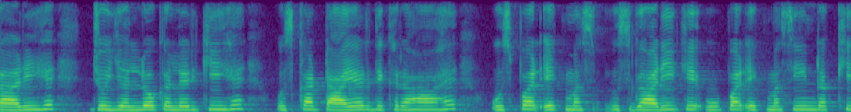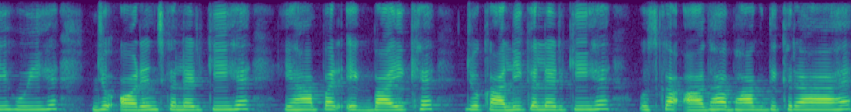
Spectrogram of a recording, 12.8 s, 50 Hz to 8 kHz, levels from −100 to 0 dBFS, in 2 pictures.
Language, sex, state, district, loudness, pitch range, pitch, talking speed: Hindi, female, Bihar, Gopalganj, -25 LUFS, 255-275 Hz, 260 Hz, 215 wpm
